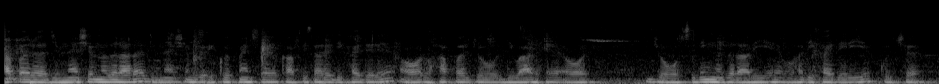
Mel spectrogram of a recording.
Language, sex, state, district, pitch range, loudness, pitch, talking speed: Hindi, male, Maharashtra, Pune, 100-105 Hz, -36 LUFS, 105 Hz, 235 wpm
